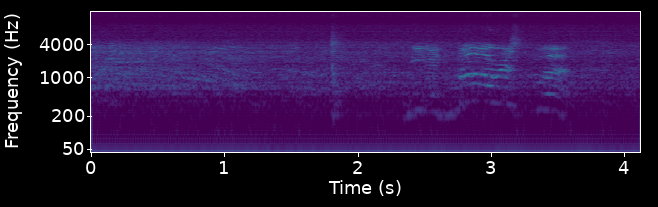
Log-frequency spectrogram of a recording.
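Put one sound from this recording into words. A dart thuds into a dartboard.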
